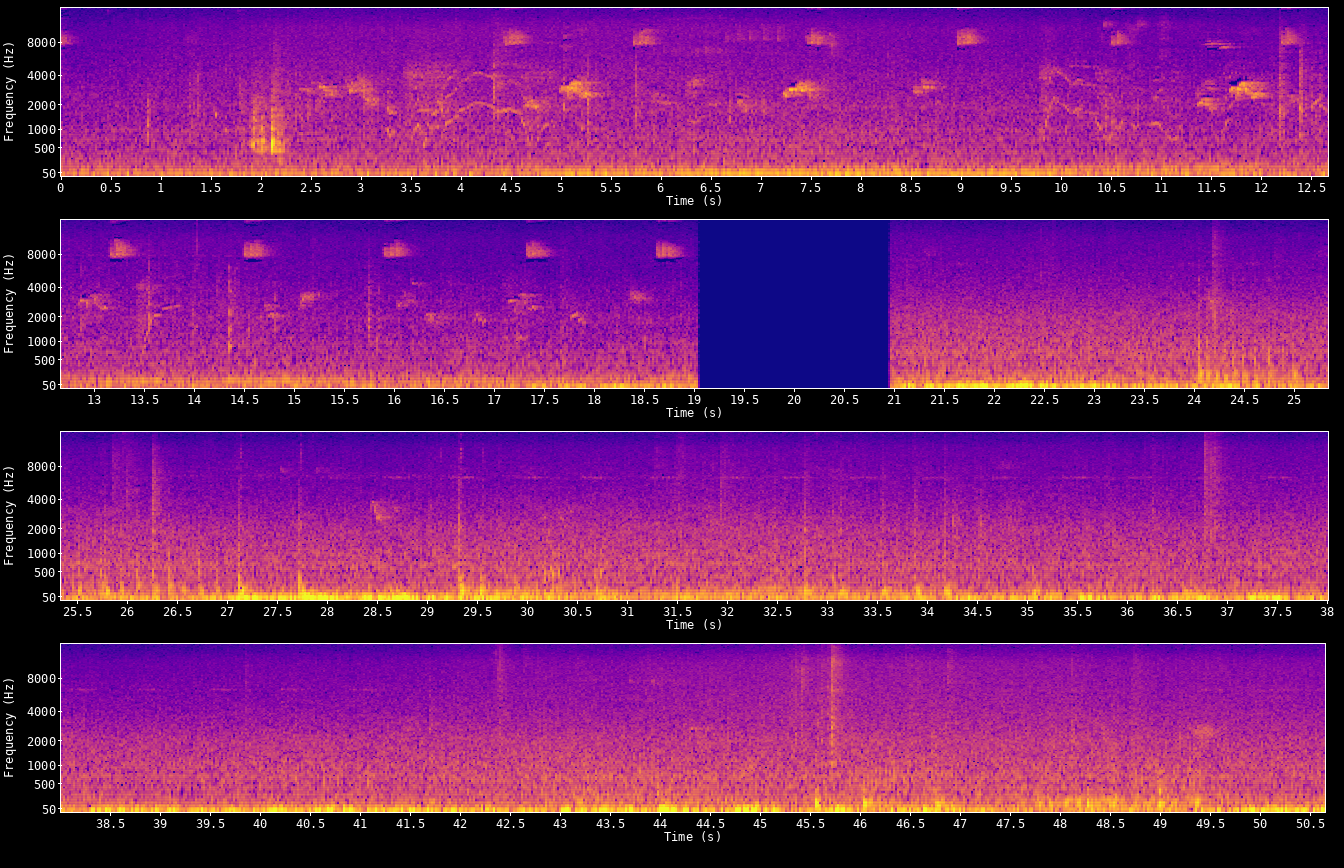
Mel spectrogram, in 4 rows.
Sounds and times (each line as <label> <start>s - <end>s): leaves rustle in the wind 0.0s - 19.0s
Bamboos creaks as they hit each others with the wind 0.8s - 16.3s
leaves rustle in the wind 21.0s - 50.6s
Bamboos creaks as they hit each others with the wind 23.7s - 38.8s
Bamboos creaks as they hit each others with the wind 41.3s - 50.6s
